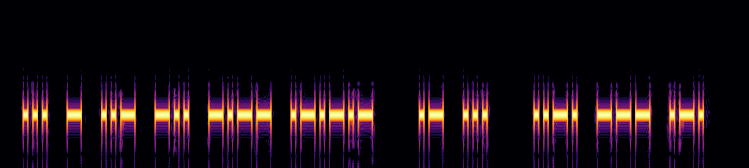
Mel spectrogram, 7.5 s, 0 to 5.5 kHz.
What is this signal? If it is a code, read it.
Morse code, heard as a keyed tone, about 25 wpm, spaced as for 22 wpm, 700 Hz. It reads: STUDY. AS FOR
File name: Pinocchio / Pinocchio ch4 18 25 ik1hge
